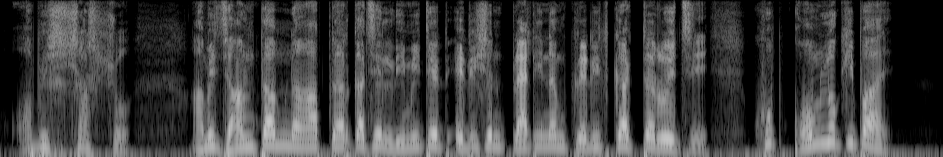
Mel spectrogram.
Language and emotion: Bengali, surprised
